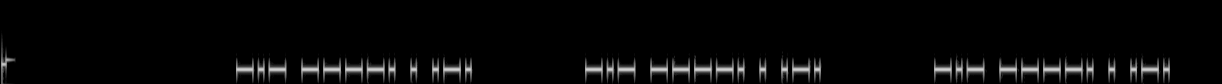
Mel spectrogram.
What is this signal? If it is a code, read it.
Morse code, heard as a keyed tone, about 22 wpm, 700 Hz. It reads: K9ER K9ER K9ER
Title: USA Call Signs - 4 Characters - Repeated 3x - 22wpm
